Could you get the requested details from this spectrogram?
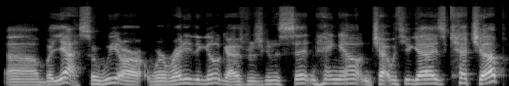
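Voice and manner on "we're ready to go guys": ordinary talk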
